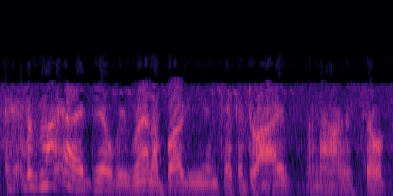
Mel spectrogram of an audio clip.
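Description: An American actress playing a feisty, quick-tempered, wry frontier woman in a 1950s radio western. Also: low-pitched, close to an everyday voice. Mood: rueful, embarrassed. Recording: tinny, noisy 1950s radio broadcast recording.

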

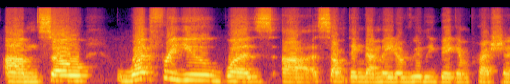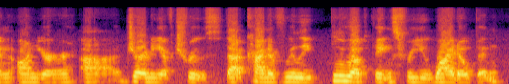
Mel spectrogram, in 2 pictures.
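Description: A woman's voice: fairly low pitch, steady tone, unhurried, hardly any pauses, fairly bright tone, low-quality recording. A woman raised in the Netherlands, hosting a podcast in casual interview chat, earnest and full of fillers like "um" and "literally". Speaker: podcast host.

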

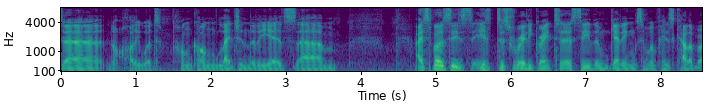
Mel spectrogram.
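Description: Deep-voiced man chatting about films. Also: bright, forceful tone, clear, resonant tone. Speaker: film review co-host. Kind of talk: casual chat.

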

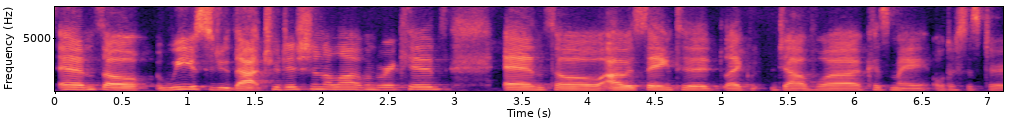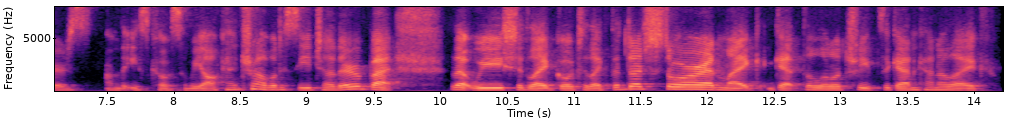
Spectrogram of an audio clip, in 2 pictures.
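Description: A woman in her thirties from Zambia, talking in a relaxed, rambling way in a casual chat. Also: lowish voice. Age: 30s. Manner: relaxed, rambling, many "like" fillers.

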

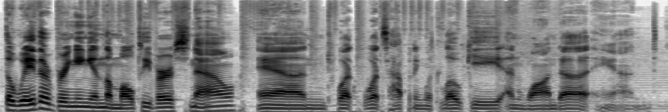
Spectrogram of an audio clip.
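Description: A man with a very deep voice chats about films in a halting way, full of fillers and restarts, with the odd dry joke. Faint music sits under his voice. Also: fairly even intonation. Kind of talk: casual chat about TV and film.

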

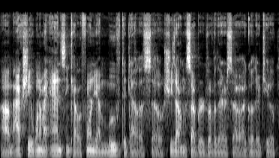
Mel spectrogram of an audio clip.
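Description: A man's voice: low-pitched, level tone, fast talker, creaky, sharp tone, slightly rough. A young man hosting a podcast in casual interview chat, laid-back, swearing freely and padding with many ums. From Texas. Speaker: podcast host.

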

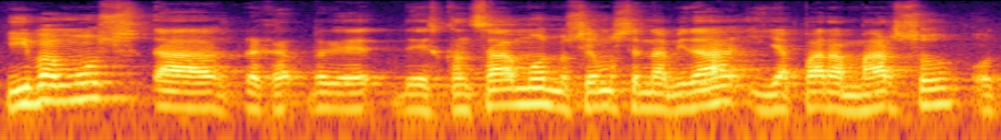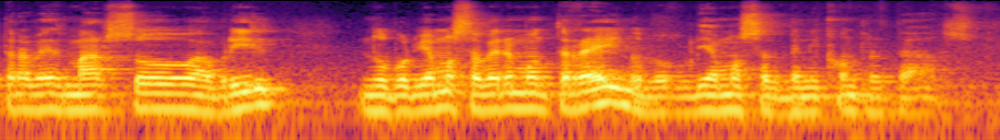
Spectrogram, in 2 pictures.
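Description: A middle-aged man from Mexico, recounting his story as an interview guest in a reflective, halting way. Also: mid-range voice. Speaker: guest, father.

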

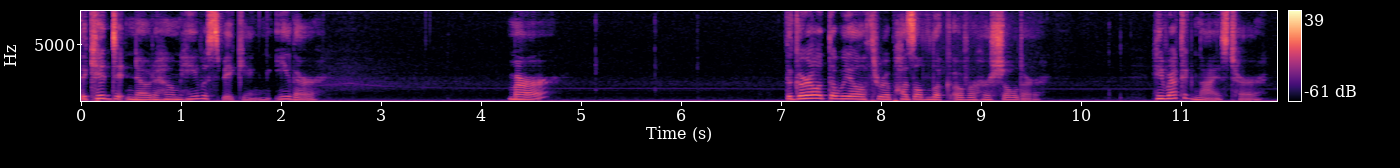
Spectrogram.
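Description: Mellow woman reading a short story. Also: mid-range voice, moderate pace, gravelly. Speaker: podcast host and story reader. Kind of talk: literary story narration.

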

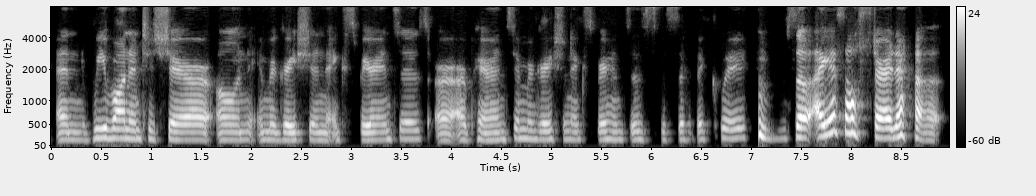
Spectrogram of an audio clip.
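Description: A woman's voice: on the low side, unhurried, a little mellow, dry recording. A woman in her late twenties with an American accent, co-hosting a conversational podcast discussion. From India-born, grew up in the United States. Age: late 20s. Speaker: podcast co-host.

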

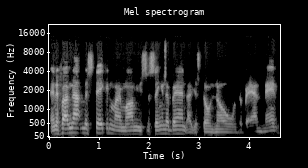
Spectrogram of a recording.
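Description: A man from the Philippines, a musician guest, talking in a relaxed, rambling way and laughing easily. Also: mid-range voice, moderate pace, lo-fi sound. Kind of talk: casual interview.

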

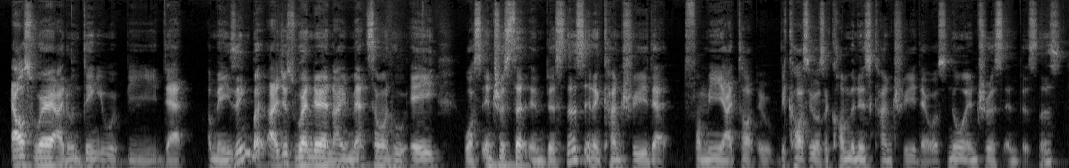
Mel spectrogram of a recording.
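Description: A man in his thirties from Singapore, answering interview questions thoughtfully with frequent fillers and restarts. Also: on the low side. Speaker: podcast guest, nonprofit founder.

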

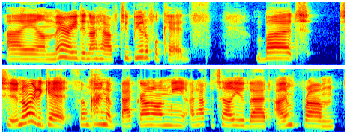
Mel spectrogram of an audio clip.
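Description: A woman in her twenties, originally from Florida, hosting a casual personal podcast alone. She has a girlish voice and talks in a nervous, halting way, filling pauses with ums and small laughs. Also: clear, resonant tone, dull audio. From West Florida, United States. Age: 20s. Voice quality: high, girlish voice. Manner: nervous and halting, with many fillers and soft laughs. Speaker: podcast host.

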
